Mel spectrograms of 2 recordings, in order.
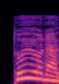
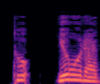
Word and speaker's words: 豊浦: 由来するしたがって読み方はトヨ等でありとようらではないそもそも豊浦郡の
